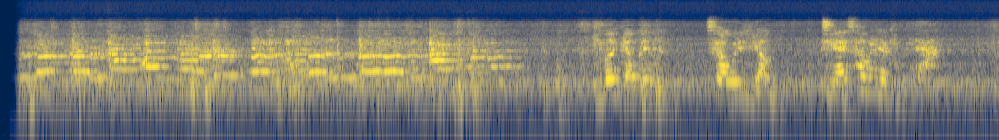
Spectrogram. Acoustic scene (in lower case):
subway train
